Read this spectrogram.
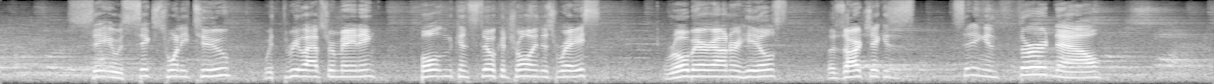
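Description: A crowd cheers and whoops loudly in a large echoing hall.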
